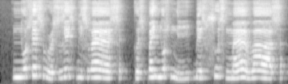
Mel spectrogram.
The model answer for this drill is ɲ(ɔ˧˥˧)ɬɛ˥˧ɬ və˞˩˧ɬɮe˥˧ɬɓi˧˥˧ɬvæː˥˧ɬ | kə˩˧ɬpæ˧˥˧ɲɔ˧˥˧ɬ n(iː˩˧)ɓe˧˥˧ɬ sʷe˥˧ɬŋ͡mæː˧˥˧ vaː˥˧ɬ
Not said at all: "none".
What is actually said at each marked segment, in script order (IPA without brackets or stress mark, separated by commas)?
ɔ˧˥˧, iː˩˧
